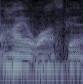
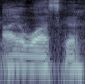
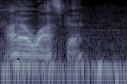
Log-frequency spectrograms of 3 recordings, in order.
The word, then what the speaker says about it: ayahuasca: be the dmt or the hiawatha something like that i don't think i pronounced that right ayahuasca ayahuasca wait what's ayahuasca it's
